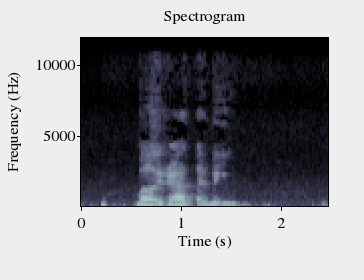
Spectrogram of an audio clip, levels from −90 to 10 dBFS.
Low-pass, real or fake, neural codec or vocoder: 10.8 kHz; real; none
